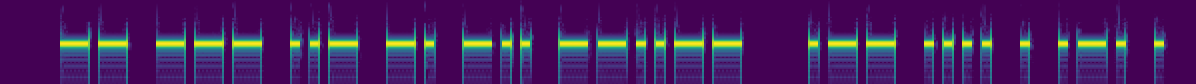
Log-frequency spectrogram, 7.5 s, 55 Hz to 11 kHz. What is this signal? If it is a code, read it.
Morse code, heard as a keyed tone, about 20 wpm, 700 Hz. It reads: MOUND, WHERE
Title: A Sound Of Thunder 20wpm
